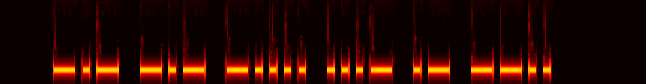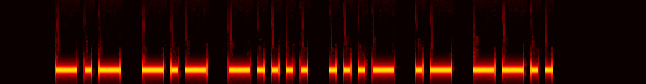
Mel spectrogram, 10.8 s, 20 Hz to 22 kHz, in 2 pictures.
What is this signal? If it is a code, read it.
Morse code, heard as a keyed tone, about 21 wpm, 700 Hz. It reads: KK6VAZ KK6VAZ
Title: USA Call Signs - 6 Characters - Repeated 3x - 20wpm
